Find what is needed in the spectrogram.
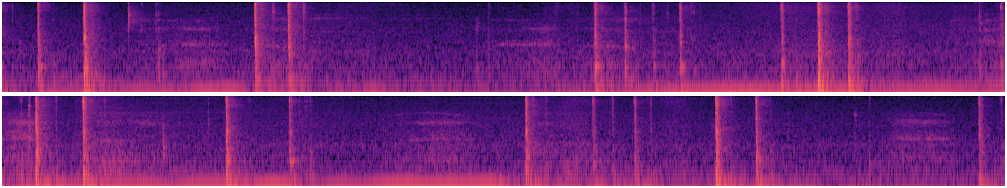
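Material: Plastic.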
